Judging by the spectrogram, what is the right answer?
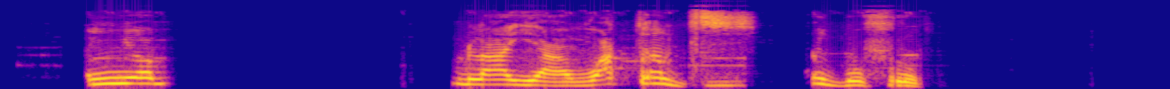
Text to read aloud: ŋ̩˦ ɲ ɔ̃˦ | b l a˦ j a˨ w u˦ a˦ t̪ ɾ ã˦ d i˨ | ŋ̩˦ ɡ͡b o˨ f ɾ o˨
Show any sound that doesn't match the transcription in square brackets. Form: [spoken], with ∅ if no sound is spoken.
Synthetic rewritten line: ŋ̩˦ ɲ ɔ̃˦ | b l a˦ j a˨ w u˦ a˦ t̪ ɾ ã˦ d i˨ | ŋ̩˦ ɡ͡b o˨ f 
